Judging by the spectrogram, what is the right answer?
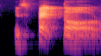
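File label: "inspektor", Malay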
